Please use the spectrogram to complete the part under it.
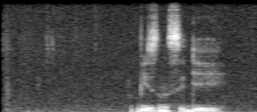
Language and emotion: Russian, neutral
